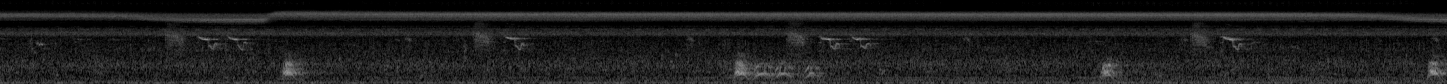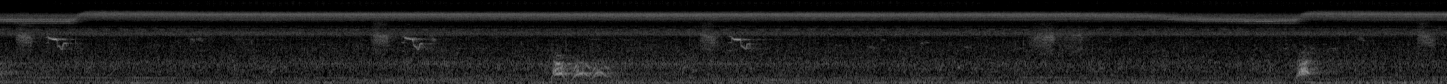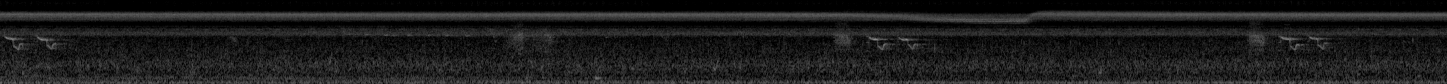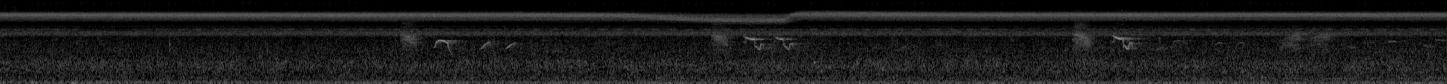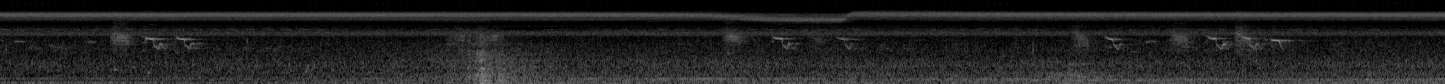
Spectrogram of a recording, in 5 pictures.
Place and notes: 土角厝水上餐廳, 埔里鎮桃米里 - Bird and Stream
Bird and Stream, Bird calls, Dogs barking
Zoom H2n MS+XY
Puli Township, 水上巷, 12 June 2015, 05:58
